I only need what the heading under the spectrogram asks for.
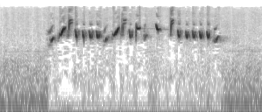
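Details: European goldfinch singing a mama binette style phrase: a lively run of rapid, high, liquid twitters and repeated chattering notes lasting nearly two seconds.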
